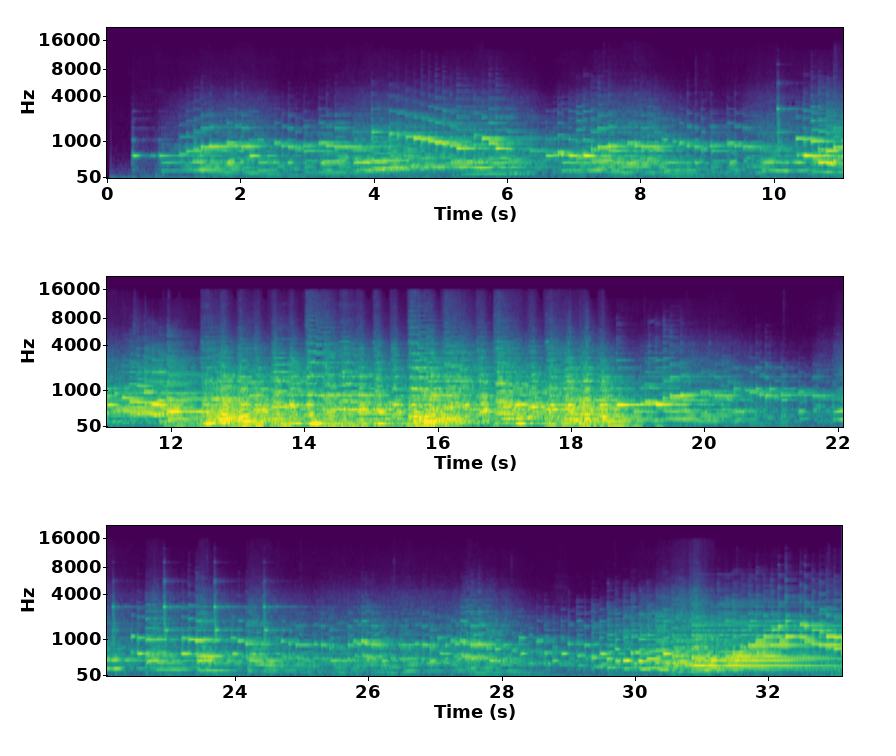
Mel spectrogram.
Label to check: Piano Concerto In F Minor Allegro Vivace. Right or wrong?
Right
